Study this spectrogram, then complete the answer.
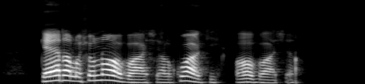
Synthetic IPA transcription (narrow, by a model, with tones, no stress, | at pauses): kɛ˦ɾa˦lo˨ʃo˦nɔː˦˨baː˨ʃa˨lkwa˦˨ki˨ | ɔ˦baː˨ʃa̰˨l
